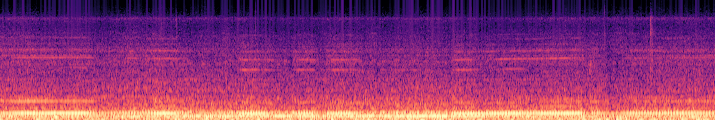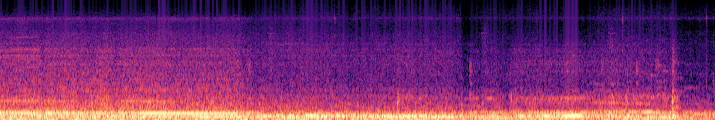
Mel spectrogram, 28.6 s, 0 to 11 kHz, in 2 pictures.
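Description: Nissan 370Z's 3.7-litre V6 heard from inside the cabin, running steadily at low revs on part throttle. Near the end the engine note drops as the car slows.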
